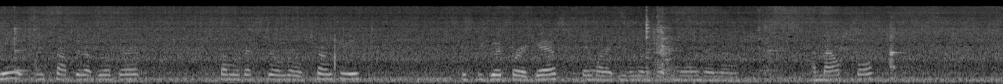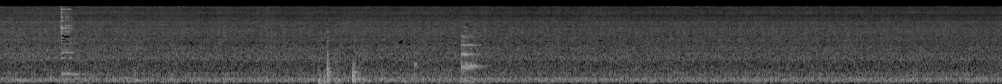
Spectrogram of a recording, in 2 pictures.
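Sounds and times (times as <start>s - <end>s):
food sizzling in a pot: 0.0s - 20.0s
short ringing clink: 10.6s - 11.0s.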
